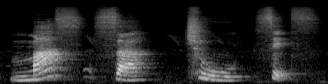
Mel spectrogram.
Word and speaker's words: Massachusetts: Generally the E says eh, but this E in this syllable is going to say E. So the syllable is s, it's, sits. S, it's, sits. So the four syllables together are Massachusetts.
